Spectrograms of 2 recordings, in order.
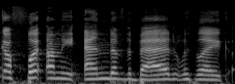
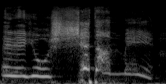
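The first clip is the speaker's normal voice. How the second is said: mock high scream; 12 semitones higher than usual. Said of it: "She's screaming at him".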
